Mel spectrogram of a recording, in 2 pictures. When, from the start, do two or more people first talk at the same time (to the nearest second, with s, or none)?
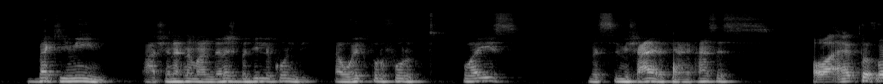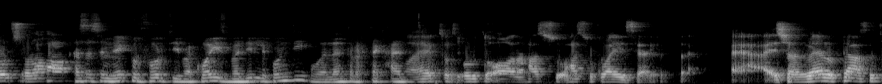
none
